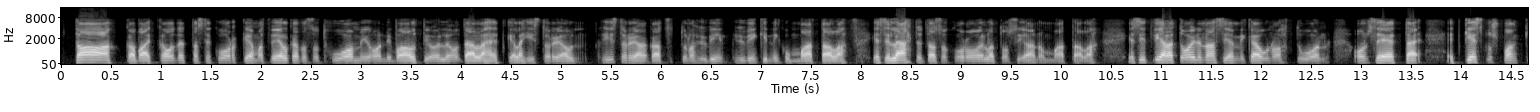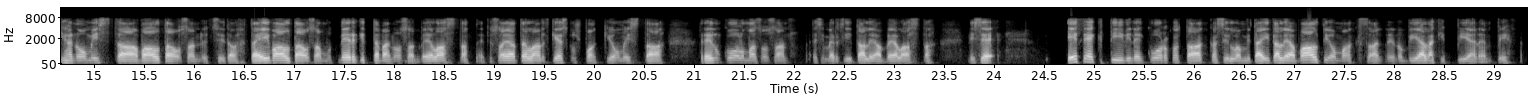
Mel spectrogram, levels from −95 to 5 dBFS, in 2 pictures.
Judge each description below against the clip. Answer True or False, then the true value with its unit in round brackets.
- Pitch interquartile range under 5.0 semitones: True (2.7 semitones)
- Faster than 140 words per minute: True (150 wpm)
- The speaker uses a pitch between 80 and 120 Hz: False (130 Hz)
